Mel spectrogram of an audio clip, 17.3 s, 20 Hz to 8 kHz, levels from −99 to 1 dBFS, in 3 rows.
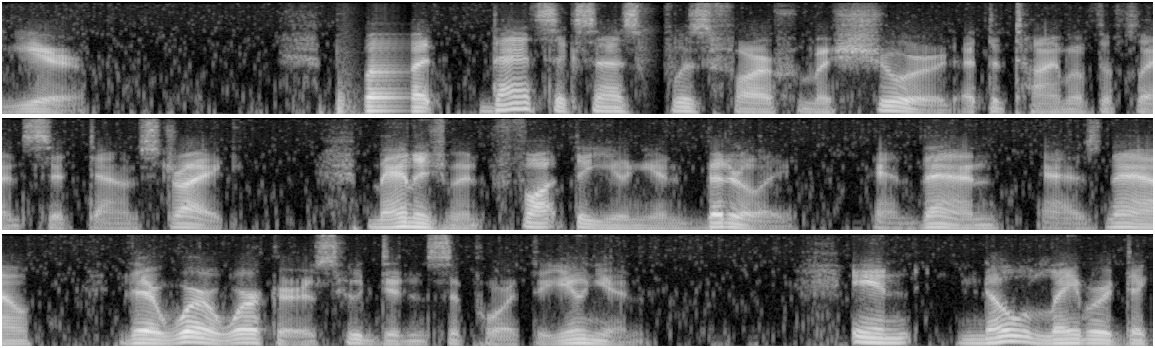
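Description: It's a speech clip that's come through a call path, with nothing above 8 kHz, which fits a G.722 wideband link. Overdone noise removal runs the whole way through: the background drops and breaks up into little twinkling specks, because quiet bands near the noise estimate get pulled down along with the noise. Around 1.70 to 1.85 s, 1.87 to 2.07 s and 3.21 to 3.34 s you get call audio freezes. The last sound is held as a fading buzz, and the third one dies into about 40 ms of silence before things pick up again with nothing lost. That's most likely packets held up on the way and the jitter buffer running dry. At 2.57 to 2.63 s there's a short stall from a late packet: one sound is stretched for about 37 ms with a faint buzz or dip, then the audio carries on from the same spot. Then comes the jitter buffer speed-up. From 9.32 to 10.41 s the speech runs at about 107% speed, and from 14.12 to 14.92 s at about 105%, with the pitch unchanged, as the buffer trims small pitch-period chunks to shed excess delay. 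That's roughly 70 ms gone in the first stretch and around 40 ms in the second, so both sound a bit hurried.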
